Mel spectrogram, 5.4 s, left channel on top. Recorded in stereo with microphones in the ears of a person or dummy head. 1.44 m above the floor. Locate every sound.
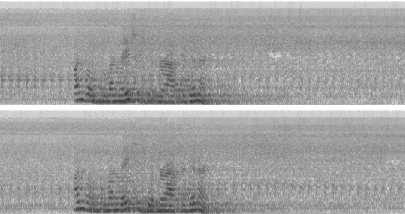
1.0 s a woman speaking: 5° left (ahead or behind), 1.8 m; by 2.9 s 45° right (ahead or behind), 1.4 m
